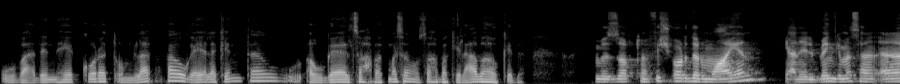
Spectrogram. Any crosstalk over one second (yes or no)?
no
